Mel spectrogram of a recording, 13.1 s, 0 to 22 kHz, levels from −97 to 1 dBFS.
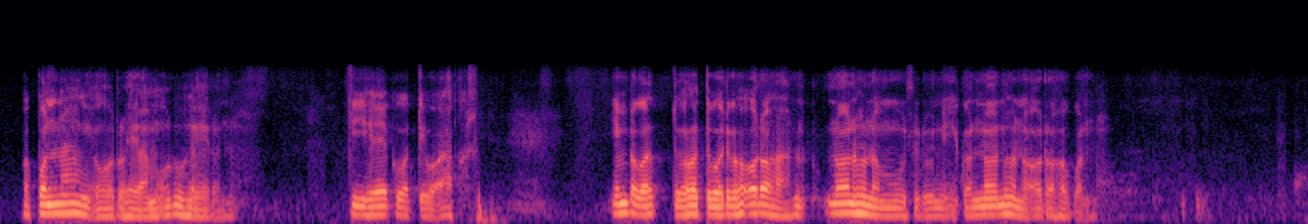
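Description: AMR comfort noise replaces the speech pauses at 0.01–0.21, 2.85–3.07 and 3.25–3.45 s (both just before "tii heko"), then 11.69–11.81, 11.85–11.95, 12.11–12.77 and 12.85–12.93 s. The phone stopped sending speech frames, and smooth synthetic noise stands in for the real background. The lightly coded wideband speech around it points to an HD Voice link at roughly 12.65 kbit/s.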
